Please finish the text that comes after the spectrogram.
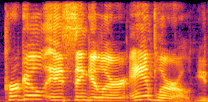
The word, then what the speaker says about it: Purrgil: That said, Purrgil is singular and plural. You don't say Purrgils.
